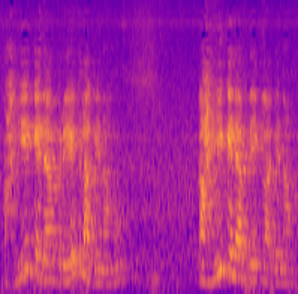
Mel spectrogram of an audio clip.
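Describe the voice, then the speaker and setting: A woman's voice: mid-range voice, normal speed, slight background noise. Chatty woman on an echoey concert stage. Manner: lively, chatty, addresses the audience. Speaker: singer and storyteller in a concert. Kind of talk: humorous storytelling between songs. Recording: echoey live hall sound.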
